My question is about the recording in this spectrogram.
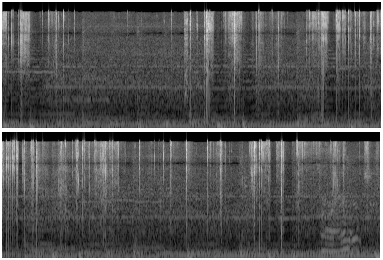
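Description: Background music with steady low held notes, over irregular crinkling, crackling and tearing of a parcel's plastic packaging and tape being pulled off by hand.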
